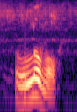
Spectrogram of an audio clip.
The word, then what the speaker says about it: Louisville: Like, you just have, it just has to mumble out of your mouth, like one syllable, just like Louisville.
